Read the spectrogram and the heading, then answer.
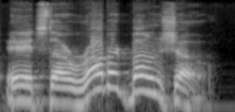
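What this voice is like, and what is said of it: Big booming announcer voice. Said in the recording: “Do like a big announcer voice.”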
